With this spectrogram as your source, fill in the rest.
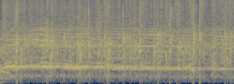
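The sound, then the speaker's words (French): Studio audience applause for a singer being welcomed onto a television show, a thick, constant patter of many clapping hands at even loudness throughout. “Applaudissements pour Jeanne Mas.”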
